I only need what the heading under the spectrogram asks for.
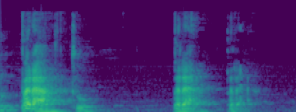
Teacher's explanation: nós temos um bloqueio rápido e breve, né, a passagem da corrente de ar na parte frontal. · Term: consoante TEP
